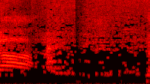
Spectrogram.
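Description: A man speaking Spanish holds one syllable in a drawn-out, slightly falling tone, then pauses. Faint scattered sound fills the pause until he goes on talking.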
